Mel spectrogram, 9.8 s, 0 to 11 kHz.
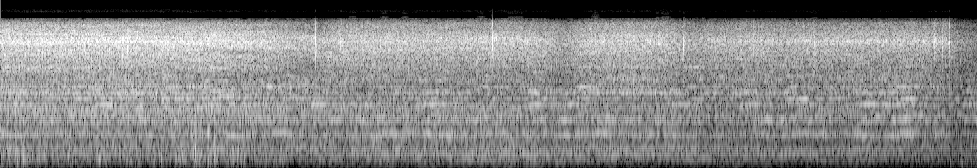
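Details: BMW E46 320i M54 after oil pump replacement: even, steady idle hum with no rattle or tapping anymore; normal healthy idle.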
